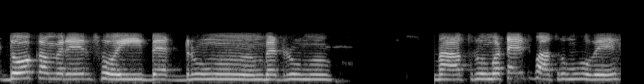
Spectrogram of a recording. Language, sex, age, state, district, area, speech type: Punjabi, female, 18-30, Punjab, Moga, rural, conversation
